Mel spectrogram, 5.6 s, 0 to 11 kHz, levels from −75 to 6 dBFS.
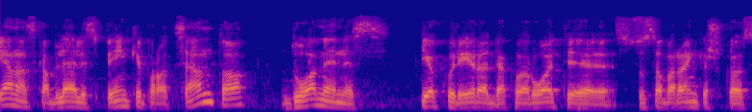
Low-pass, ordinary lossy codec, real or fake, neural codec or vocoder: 7.2 kHz; MP3, 96 kbps; real; none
